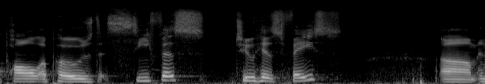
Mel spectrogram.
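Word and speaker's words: Cephas: Aramaic it is uh the same rock is uh pronounced sephus uh so if you uh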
